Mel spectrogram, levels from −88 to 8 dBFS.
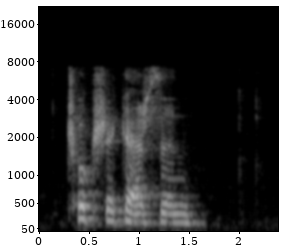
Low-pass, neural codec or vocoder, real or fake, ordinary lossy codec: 7.2 kHz; none; real; AAC, 64 kbps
